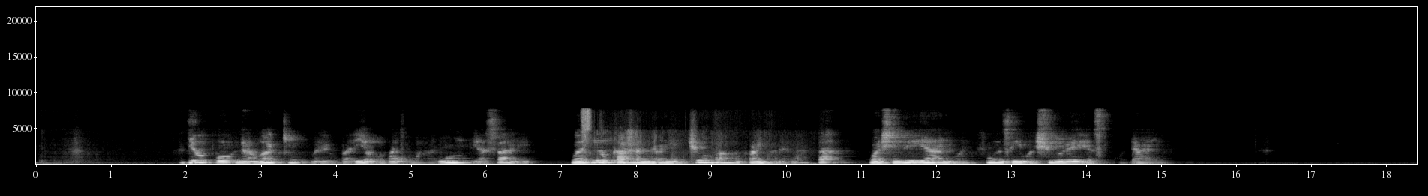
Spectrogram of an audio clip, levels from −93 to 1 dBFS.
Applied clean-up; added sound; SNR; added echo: neural mask model DeepFilterNet 3.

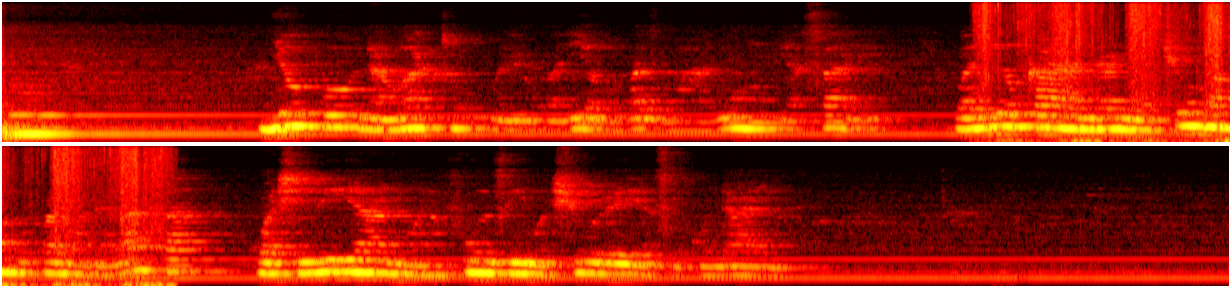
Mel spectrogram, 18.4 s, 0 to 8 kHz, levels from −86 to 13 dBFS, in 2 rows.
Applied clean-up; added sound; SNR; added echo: none; Walk, footsteps; 11 dB; reverberation time 0.9 s.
